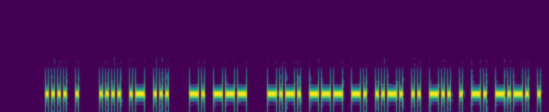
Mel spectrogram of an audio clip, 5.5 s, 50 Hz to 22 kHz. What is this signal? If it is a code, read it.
Morse code, heard as a keyed tone, about 37 wpm, 700 Hz. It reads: HE HAS NO CONFIDENCE
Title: Sentences from Top 1500 Words 40wpm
